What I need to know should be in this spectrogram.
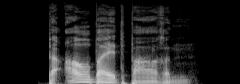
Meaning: inflection of bearbeitbar: 1. strong genitive masculine/neuter singular 2. weak/mixed genitive/dative all-gender singular 3. strong/weak/mixed accusative masculine singular 4. strong dative plural
- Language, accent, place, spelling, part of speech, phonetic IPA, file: German, Germany, Berlin, bearbeitbaren, adjective, [bəˈʔaʁbaɪ̯tbaːʁən], De-bearbeitbaren.ogg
